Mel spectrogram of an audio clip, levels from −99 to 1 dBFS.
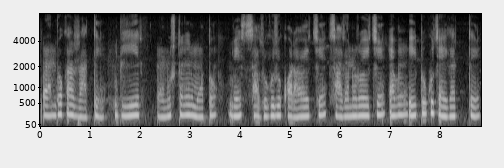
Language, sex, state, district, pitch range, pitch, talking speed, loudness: Bengali, female, West Bengal, Malda, 205-230 Hz, 220 Hz, 100 wpm, -30 LUFS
